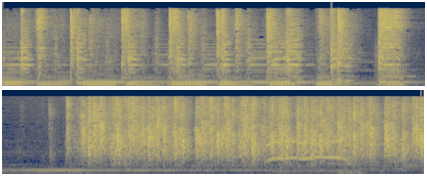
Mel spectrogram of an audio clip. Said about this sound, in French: C'est bien, mais il faut qu'on peaufine la chose parce que le public, vous l'avez sans doute remarqué, ah n'applaudit qu'à la fin des chansons.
